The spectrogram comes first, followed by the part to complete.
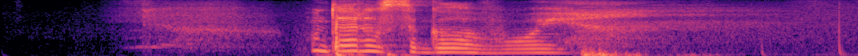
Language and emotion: Russian, sad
